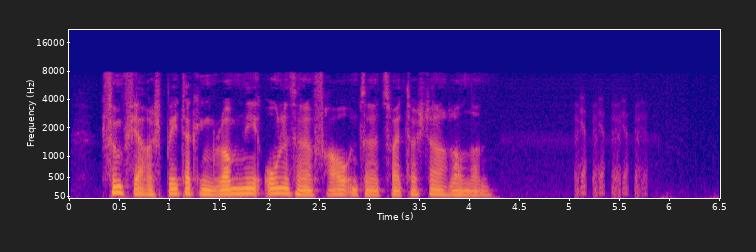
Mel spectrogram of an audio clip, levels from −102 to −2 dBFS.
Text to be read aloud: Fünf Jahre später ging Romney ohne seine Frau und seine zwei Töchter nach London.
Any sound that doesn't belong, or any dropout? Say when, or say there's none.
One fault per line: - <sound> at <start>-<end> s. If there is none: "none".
- laugh at 5.1-5.8 s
